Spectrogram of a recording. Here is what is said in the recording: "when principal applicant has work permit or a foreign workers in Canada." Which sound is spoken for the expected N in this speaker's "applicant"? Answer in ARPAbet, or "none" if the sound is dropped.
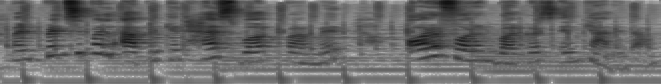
none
